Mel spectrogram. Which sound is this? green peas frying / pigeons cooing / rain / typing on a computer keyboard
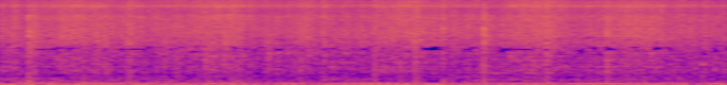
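green peas frying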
